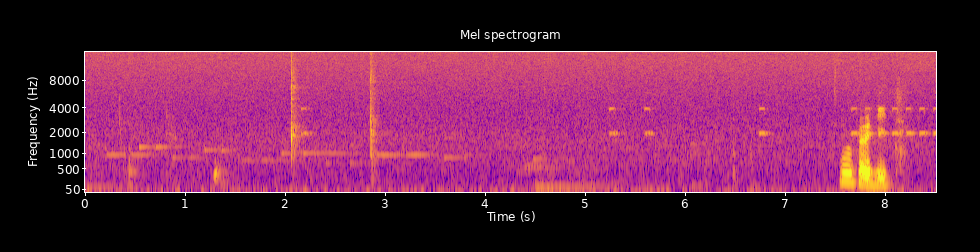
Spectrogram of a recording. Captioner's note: beeping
